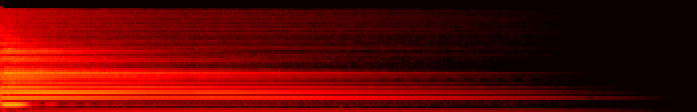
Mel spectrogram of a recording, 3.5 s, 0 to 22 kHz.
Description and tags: Sampling of my electro acoustic guitar Sherwood SH887 three octaves and five velocity levels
